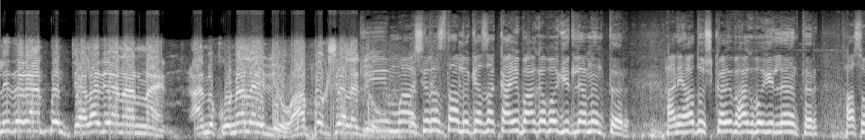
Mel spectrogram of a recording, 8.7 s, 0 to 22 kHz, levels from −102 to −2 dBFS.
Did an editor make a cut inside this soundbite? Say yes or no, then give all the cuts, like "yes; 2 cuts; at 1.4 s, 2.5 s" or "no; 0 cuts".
yes; 1 cut; at 3.8 s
